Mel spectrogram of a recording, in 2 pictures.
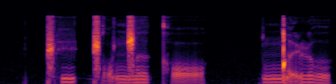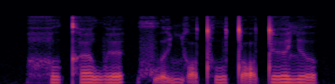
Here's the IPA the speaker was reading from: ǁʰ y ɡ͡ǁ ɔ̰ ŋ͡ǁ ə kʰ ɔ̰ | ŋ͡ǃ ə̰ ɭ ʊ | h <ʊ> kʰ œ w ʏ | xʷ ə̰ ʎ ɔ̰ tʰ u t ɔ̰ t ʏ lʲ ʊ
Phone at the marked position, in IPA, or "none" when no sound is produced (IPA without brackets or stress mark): ʊ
